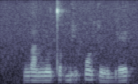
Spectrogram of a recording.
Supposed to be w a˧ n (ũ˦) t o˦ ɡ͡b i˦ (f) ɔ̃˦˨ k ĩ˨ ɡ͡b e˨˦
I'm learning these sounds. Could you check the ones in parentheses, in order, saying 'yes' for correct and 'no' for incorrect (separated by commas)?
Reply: no, yes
